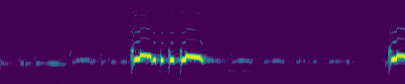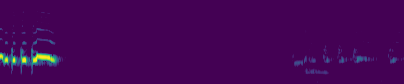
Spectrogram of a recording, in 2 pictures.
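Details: White zebra dove singing repeatedly: quiet level coos, then two loud, bright bursts of rapid staccato notes about two and a half seconds apart, and a softer phrase after a pause.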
